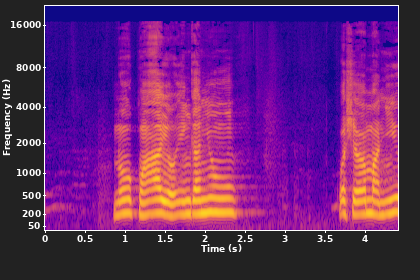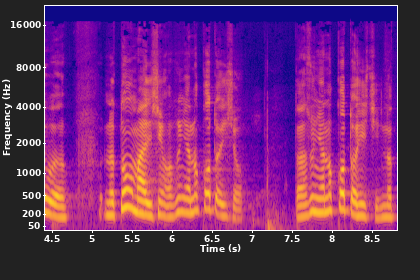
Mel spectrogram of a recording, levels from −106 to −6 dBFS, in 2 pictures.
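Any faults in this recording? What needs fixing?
Nothing stands out as a fault anywhere in the recording, so there's nothing here that needs fixing.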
